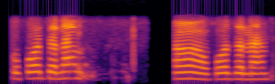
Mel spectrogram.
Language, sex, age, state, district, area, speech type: Assamese, female, 60+, Assam, Dibrugarh, rural, conversation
